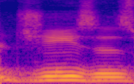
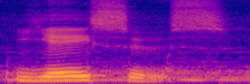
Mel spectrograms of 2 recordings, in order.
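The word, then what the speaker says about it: Ἰησοῦς: t-h-e-y they jesus or does it begin with a y sound now jesus aramaic or hebrew name began with a y consonant yeshua but greek does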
